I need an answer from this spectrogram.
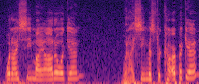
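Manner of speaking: high-pitched worried questions; anxious wondering. A narrator's reading. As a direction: fear for missing friends. Boy fears losing friends.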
